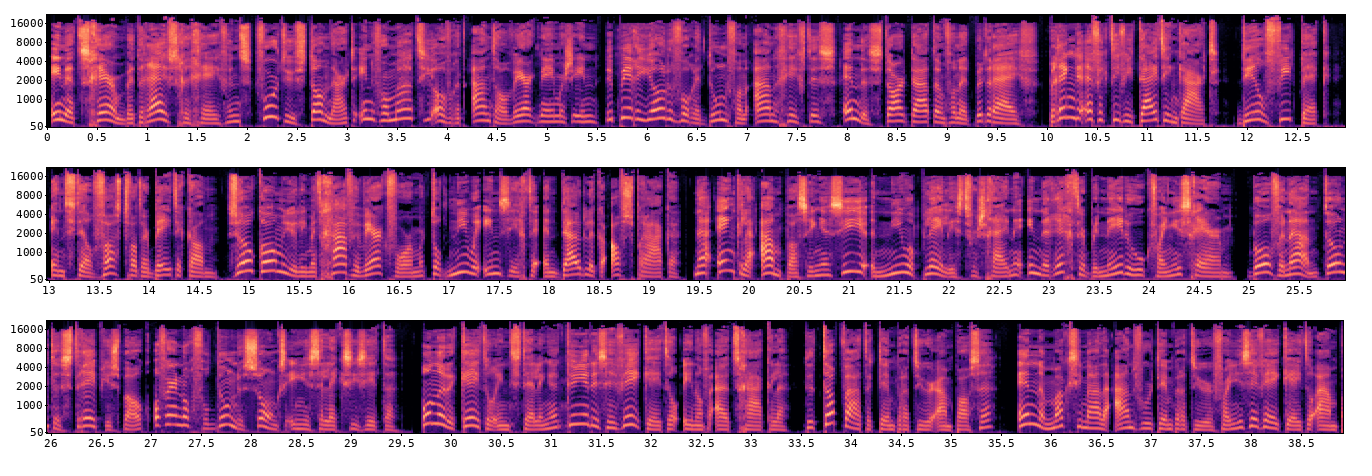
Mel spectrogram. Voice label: E-learning

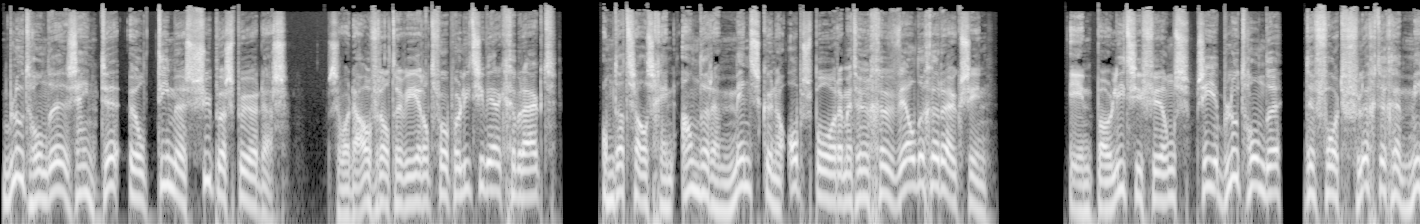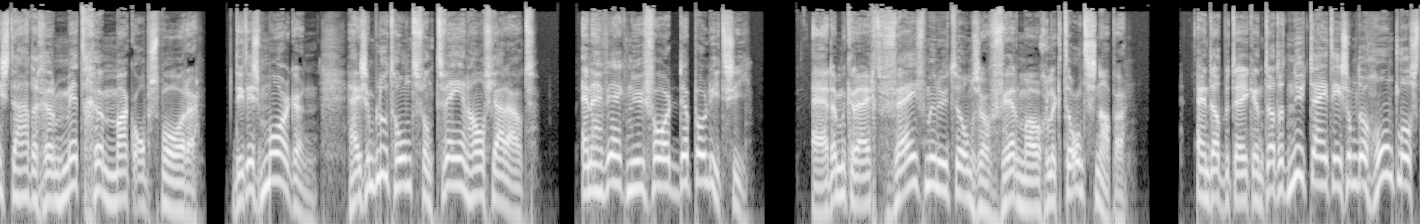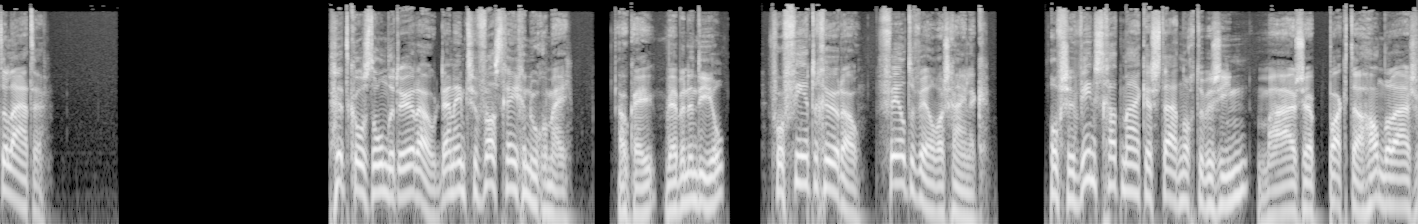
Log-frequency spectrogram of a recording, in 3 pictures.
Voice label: TV ENTERTAINMENT

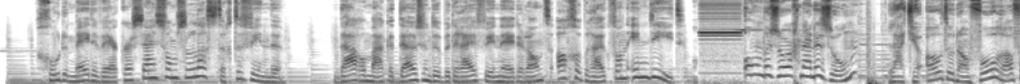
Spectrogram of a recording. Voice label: Commercials Algemeen

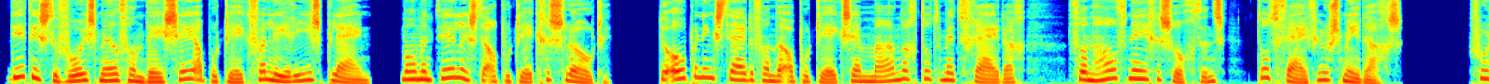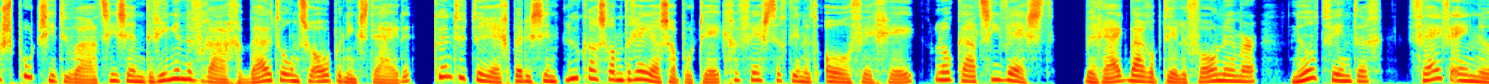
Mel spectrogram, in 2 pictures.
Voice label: Dutch IVR

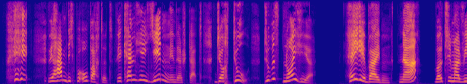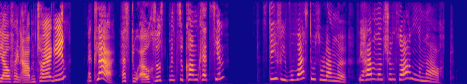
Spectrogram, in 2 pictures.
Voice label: youtube character German

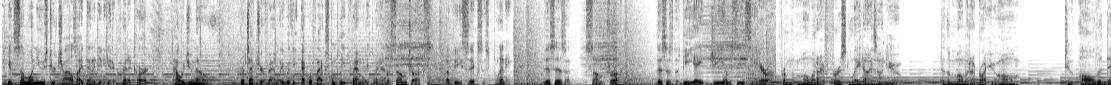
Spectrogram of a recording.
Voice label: Commercial

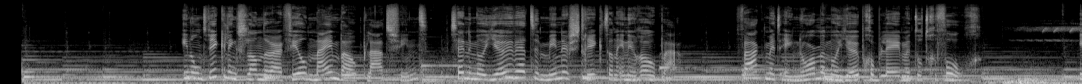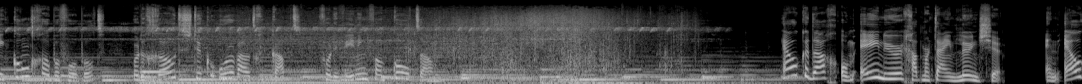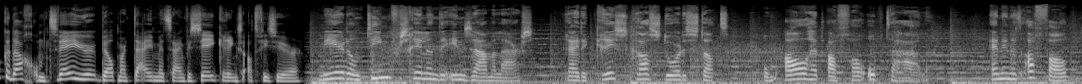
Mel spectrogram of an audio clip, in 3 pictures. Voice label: VoiceDemo

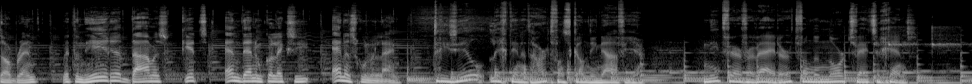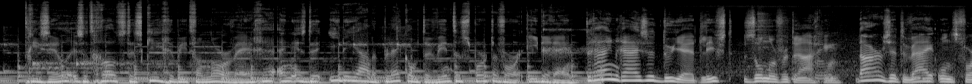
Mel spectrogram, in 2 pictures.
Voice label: Infomercial Webvideo Explanimation Voice over; Stemacteur

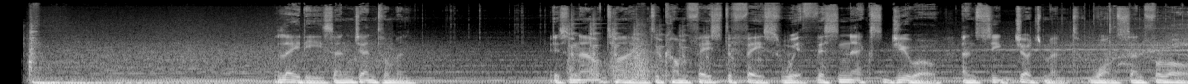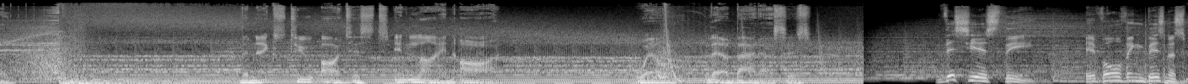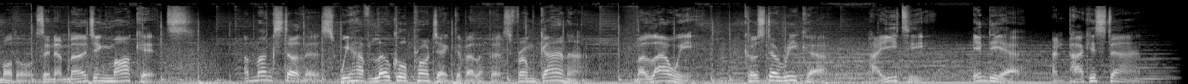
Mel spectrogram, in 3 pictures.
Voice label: VOICE OF GOD EVENT

